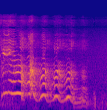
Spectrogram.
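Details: Male German Shepherd pup, seven months old, arguing against being brushed: a loud sustained whine that breaks into rapid, warbling, yodel-like rises and falls, several pulses over about a second, fading to soft grumbles.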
